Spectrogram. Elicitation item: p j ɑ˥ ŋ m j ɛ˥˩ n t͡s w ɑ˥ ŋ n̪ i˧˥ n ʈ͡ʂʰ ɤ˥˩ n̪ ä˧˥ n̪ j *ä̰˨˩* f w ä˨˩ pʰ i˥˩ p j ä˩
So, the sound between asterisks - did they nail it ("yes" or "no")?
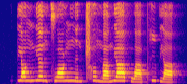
no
